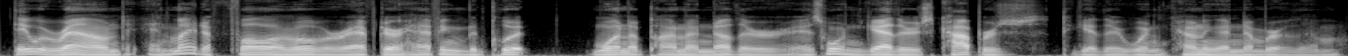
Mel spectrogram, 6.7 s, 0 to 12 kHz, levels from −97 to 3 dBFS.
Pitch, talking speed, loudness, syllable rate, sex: 105 Hz, 230 wpm, -20 LUFS, 6.8 syllables/s, male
